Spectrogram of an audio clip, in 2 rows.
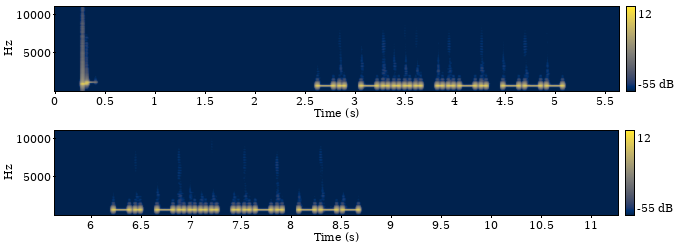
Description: Morse code, heard as a keyed tone, about 22 wpm, 700 Hz. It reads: N6FO N6FO
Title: USA Call Signs - 4 Characters - Repeated 2x - 22wpm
